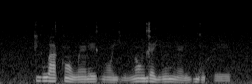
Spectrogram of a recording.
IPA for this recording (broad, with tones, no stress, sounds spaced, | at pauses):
k i˦ w a˦ k ɔ̃˦˨ w ɛ̃˧ ɾ e˧ ɡ ɔ̃˦ j i˧ n ɔ̃˦ ɡ ɛ˦˨ j ũ˧ n ɛ̃˨ ɾ i˨˦ ɡ ũ˧ h e˧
